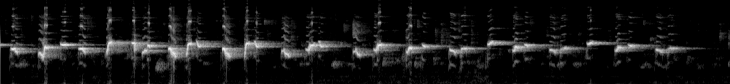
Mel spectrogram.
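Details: A sooty-headed bulbul in breeding condition pours out a long, continuous song of liquid whistled notes, each a quick upslur or downslur, spaced evenly about three per second with no break.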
